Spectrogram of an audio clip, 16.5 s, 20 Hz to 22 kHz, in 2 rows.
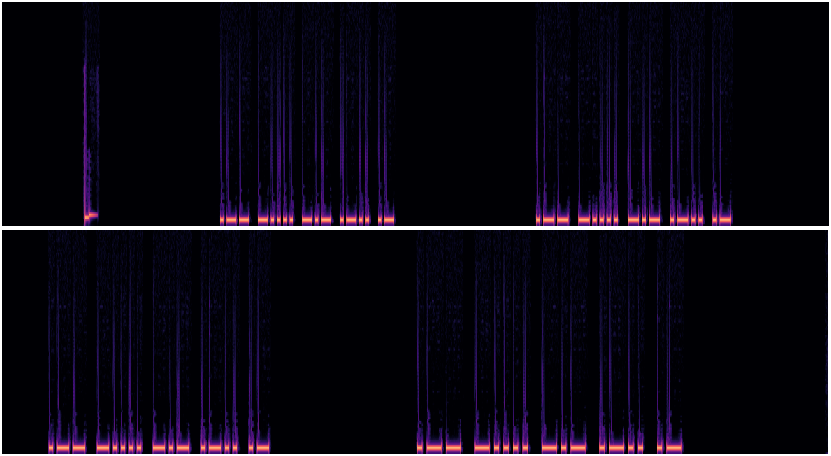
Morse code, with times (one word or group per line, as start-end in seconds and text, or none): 2.2-3.9 W6KLA
5.3-7.3 W6KLA
8.7-10.9 W6KLA
12.4-15.1 W6KLA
